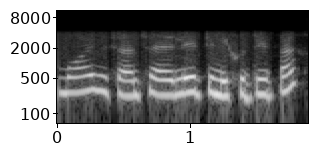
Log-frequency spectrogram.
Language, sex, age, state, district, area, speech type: Assamese, female, 18-30, Assam, Biswanath, rural, conversation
